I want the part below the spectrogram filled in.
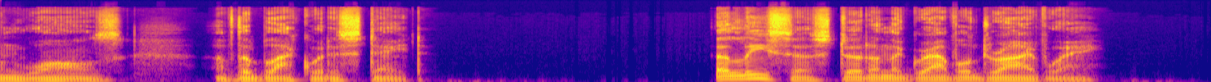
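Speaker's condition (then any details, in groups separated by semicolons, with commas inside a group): No condition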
